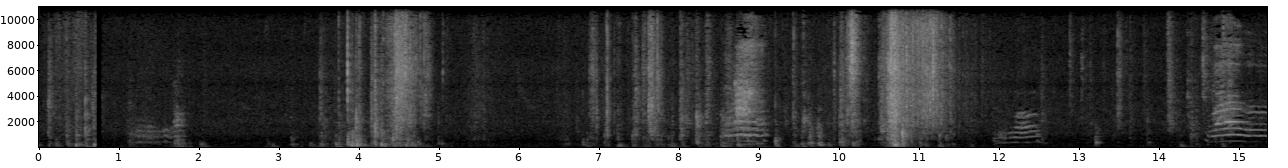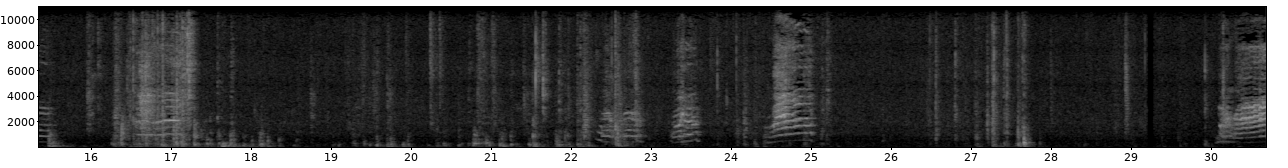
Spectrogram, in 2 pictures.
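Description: A mother cat calling her kittens with repeated meows, some drawn out and rising and falling, some short and warbling, a second or two apart. A few harsher, louder bursts come between the calls, the loudest about eleven seconds in.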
